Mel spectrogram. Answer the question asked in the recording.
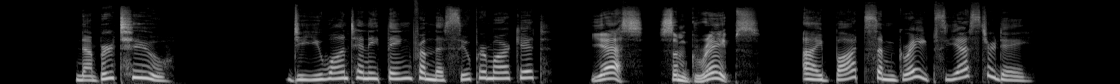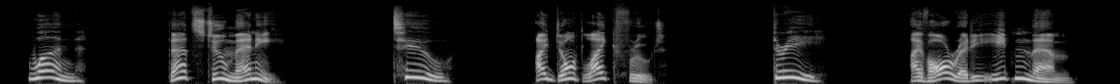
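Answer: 3: I've already eaten them.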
